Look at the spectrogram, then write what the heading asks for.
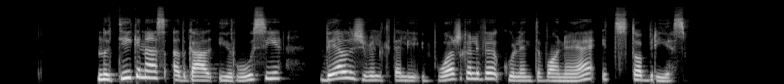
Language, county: Lithuanian, Kaunas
